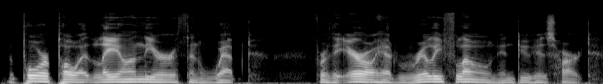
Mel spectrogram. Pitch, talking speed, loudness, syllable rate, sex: 105 Hz, 180 wpm, -17 LUFS, 4.1 syllables/s, male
